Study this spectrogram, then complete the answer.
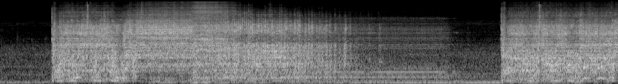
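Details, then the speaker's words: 1979 AMC Spirit AMX with EFI swap, tank and surge tank run dry: starter grinds engine over steadily, pauses, cranks again without catching; still no fuel pressure, though it sounds like it wants to fire. Crank no start from no fuel pressure. "pressure H still got no fuel pressure h [Music] it sounds like it wants to fire"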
